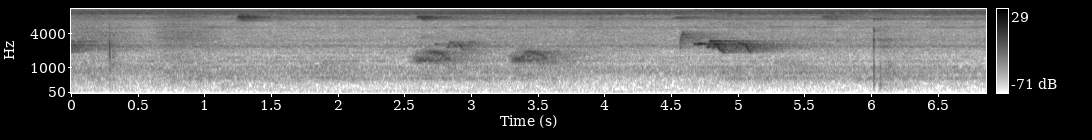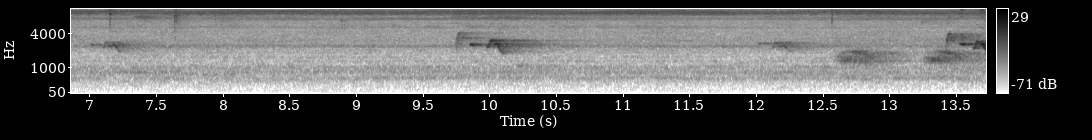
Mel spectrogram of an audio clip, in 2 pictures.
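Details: Squirrel; chirp; young calling its mother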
